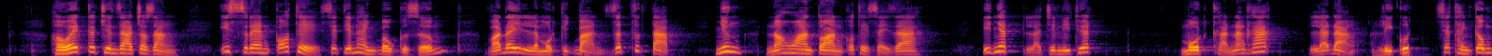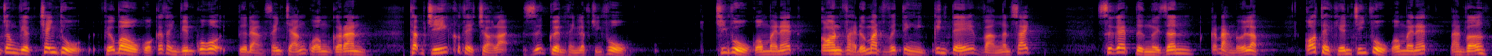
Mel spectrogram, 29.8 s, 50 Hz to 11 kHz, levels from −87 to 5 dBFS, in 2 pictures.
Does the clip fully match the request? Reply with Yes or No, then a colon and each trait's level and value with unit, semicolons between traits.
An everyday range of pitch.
No: wide, 8.7 semitones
